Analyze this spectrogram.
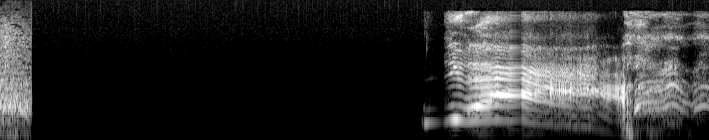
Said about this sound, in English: I don't think I could do that scream even if I tried. Like, it's just so unbelievable.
